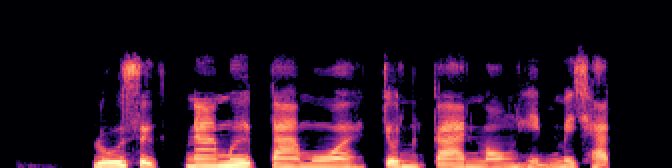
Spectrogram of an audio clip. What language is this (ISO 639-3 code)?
tha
